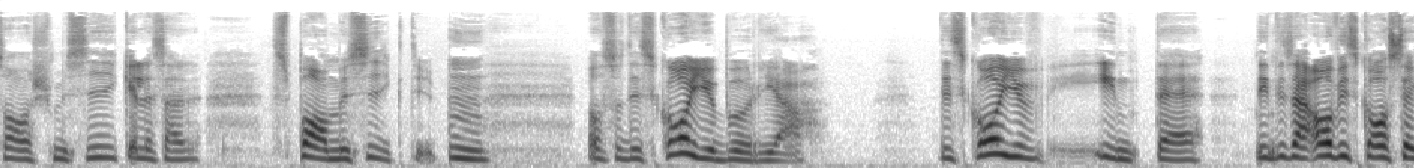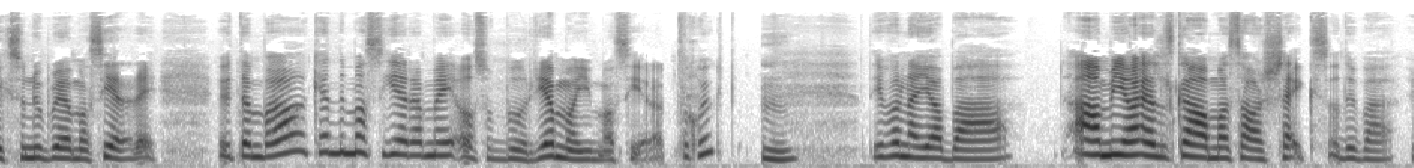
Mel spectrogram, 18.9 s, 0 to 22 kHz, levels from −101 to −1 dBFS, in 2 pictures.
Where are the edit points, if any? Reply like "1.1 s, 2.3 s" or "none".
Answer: 13.8 s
